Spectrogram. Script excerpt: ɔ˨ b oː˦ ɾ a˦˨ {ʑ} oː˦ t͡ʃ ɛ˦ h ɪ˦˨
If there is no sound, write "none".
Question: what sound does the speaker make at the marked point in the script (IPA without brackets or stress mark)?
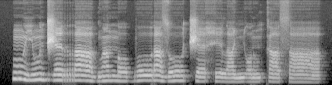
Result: z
